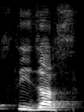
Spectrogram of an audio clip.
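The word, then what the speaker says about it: scissors: अब देखिए यहाँ पे एस सी आई, देखिएगा एस सी I double S ओ आर एस, क्या पढ़ेंगे दोस्तों, सीजर्स। कैसे पढ़ेंगे, सीजर्स कैसे पढ़ेंगे, इसको समझिएगा। तो एस से होता है स लिखेंगे, ठीक है। यहाँ पे सी को काटेंगे और आई का प्रयोग करेंगे,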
